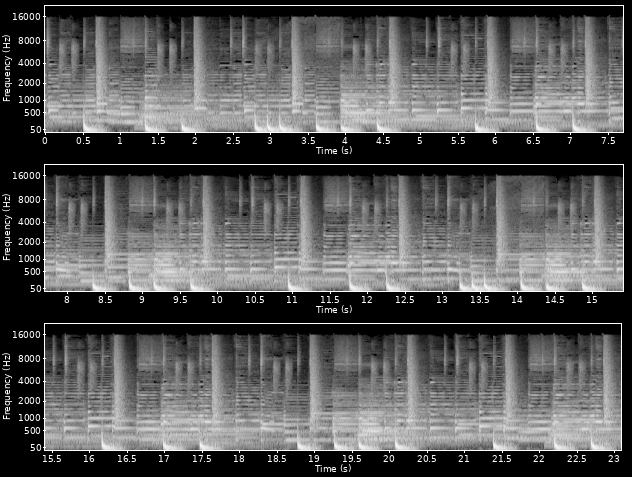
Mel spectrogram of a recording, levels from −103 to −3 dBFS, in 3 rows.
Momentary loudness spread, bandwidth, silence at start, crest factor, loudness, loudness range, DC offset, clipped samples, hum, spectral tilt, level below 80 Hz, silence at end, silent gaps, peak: 8 LU; 16.5 kHz; 0 s; 16 dB; -19 LUFS; 1 LU; under 0.1%; under 0.1%; none; -5 dB/octave; -22 dBFS; 0 s; none; -2 dBFS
